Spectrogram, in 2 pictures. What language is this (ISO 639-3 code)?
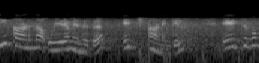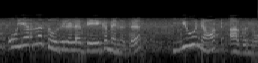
mal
